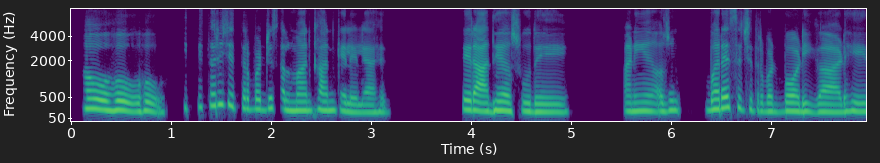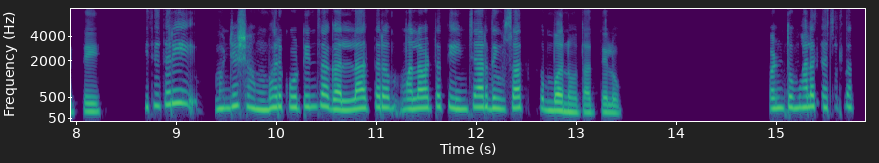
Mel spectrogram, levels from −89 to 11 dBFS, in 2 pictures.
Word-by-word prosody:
हो, 235 - +4 0.2
हो, 195 -3 +4
हो. 170 -5 0 0.2
कितीतरी 295 +6 -3
चित्रपट 235 -8 -2
जे 240 - -1
सलमान 195 -4 +1
खान 200 -2 +2
केलेले 160 -3 -1
आहेत. 160 +1 -4 0.8
ते 210 - +5
राधे 190 0 +5
असू 185 -1 +2
दे 165 0 +2 0.8
आणि 180 +1 +1
अजून 180 +3 -1 0.3
बरेचसे 245 +4 +4
चित्रपट 180 -5 -3
बॉडीगार्ड, 170 -2 +2
हे, 180 0 0
ते. 175 0 -1 0.5
कितीतरी 320 +6 -1 0.3
म्हणजे 240 +5 0
100 250 -3 +2
कोटींचा 275 +2 -1
गल्ला 220 +2 +3
तर 260 -1 +1
मला 230 +3 +1
वाटतं 250 +2 0
3-4 255 +2 +1
दिवसात 240 +2 +1 0.2
बनवतात 165 -5 +2
ते 160 - -2
लोक. 150 -2 -5 1.5
पण 240 +1 0
तुम्हाला 260 +2 +2
त्याच्यातलं 255 +2 -7
215 Hz, 140 wpm, -22 LUFS, 180-255 Hz, 1.5 s, ते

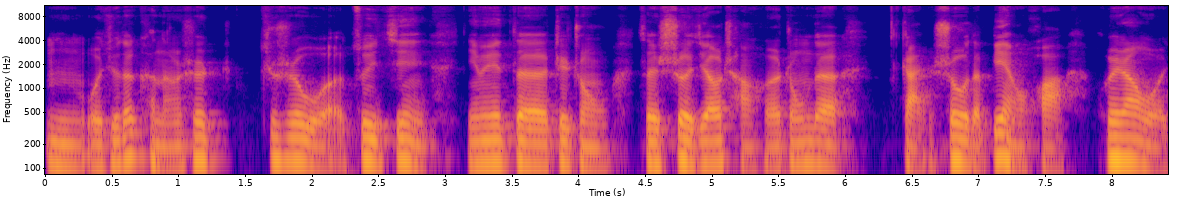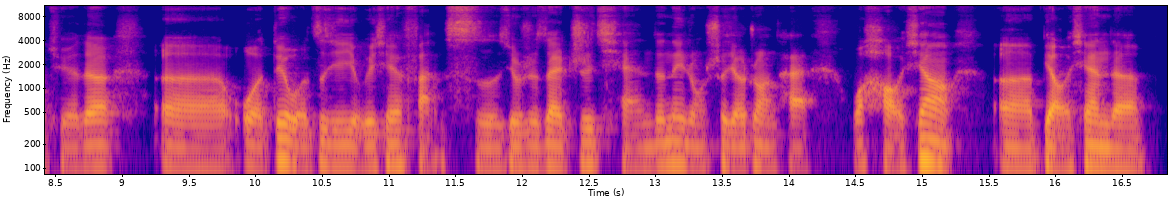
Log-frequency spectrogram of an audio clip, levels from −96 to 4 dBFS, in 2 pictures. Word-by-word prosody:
嗯， 100 -3 -3
我 100 - -1
觉 110 +3 -2
得 130 +3 +2
可 135 - -5
能 95 0 -4
是 120 +3 -1 0.3
就 125 - -4
是 120 0 +1
我 105 -5 +1
最 120 -2 +2
近， 115 -4 -1 0.3
因 110 -1 -3
为 115 0 +4
在 105 -3 +5
这 105 +2 -1
种 90 -3 -4 0.2
在 105 -1 +3
社 105 +2 +4
交 110 +1 +4
场 95 -5 -6
合 95 +1 -2
中 105 +3 -2
的 100 -3 +2 0.4
感 - - 0
受 120 -2 +3
的 - - 0
变 135 -5 +3
化， - - -1 0.2
会 125 - +3
让 120 -2 +6
我 90 -3 -2
觉 90 +2 -8
得， 100 +1 +2 0.3
呃， 90 -2 -1
我 - - +1
对 120 - +1
我 90 - +1
自 100 +4 -5
己 100 0 -4
有 95 - -2
一 - - 0
些 100 +1 -1
反 100 - -4
思， 90 -1 -5
就 95 +2 -2
是 95 0 -5
在 95 0 +3
之 105 +2 -4
前 90 -4 -7
的 100 - -2
那 105 0 -1
种 95 -2 -5
社 - - -4
交 - - +1
状 - - -2
态。 - - -1 0.3
我 - - -1
好 - - +1
像， - - +4 0.3
呃， 90 -2 +1
表 85 +4 +4
现 95 -1 +2
得 85 -1 +1
100 Hz, 230 characters per minute, -24 LUFS, 90-110 Hz, 0.4 s, 让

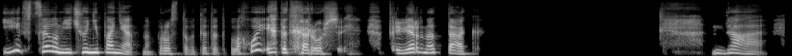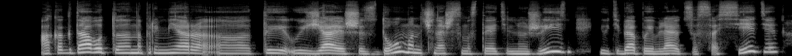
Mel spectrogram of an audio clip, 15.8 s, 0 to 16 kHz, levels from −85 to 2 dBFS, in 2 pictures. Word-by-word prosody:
и 315 +10 +3
в - - -6
целом 305 -4 +5
ничё 235 +3 +5
не 245 -1 +10
понятно: 235 - +2
просто 170 +1 -6
вот 145 - -15
этот- 145 -7 -9
плохой, 325 - +1
этот- 230 0 +6
хороший. 175 -5 +4 0.4
Примерно 230 +3 +3
так. 160 -5 0 2.3
Да. 195 -6 -2 0.7
А 180 - -4
когда 220 +6 +1
вот, 255 -2 -2
э, 210 0 -1
например, 215 0 -2
а, 180 -1 -7
ты 205 -3 -4
уезжаешь 180 -2 +1
из 155 -3 -8
дома, 245 - -1
начинаешь 175 -5 -3
самостоятельную 160 -1 -7
жизнь 270 - -1 0.3
и 190 - -8
у - - -8
тебя 185 +4 -2
появляются 165 -1 -5
соседи, 275 - -4
195 Hz, 125 wpm, -21 LUFS, 170-235 Hz, 2.3 s, не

